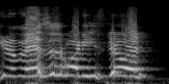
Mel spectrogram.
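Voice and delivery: very high-pitched, loud, upset ranting. Joking about starting a drama with another streamer, imitating Jimmy Dore being upset. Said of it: "He'll be Sam Seder and I'll be Jimmy Dore".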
